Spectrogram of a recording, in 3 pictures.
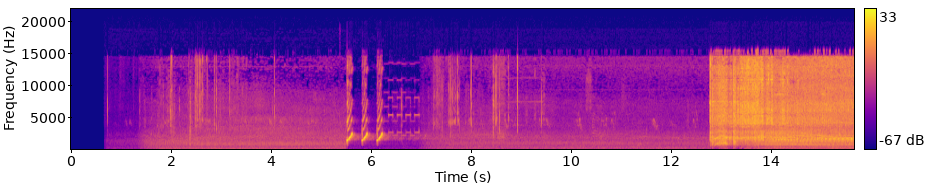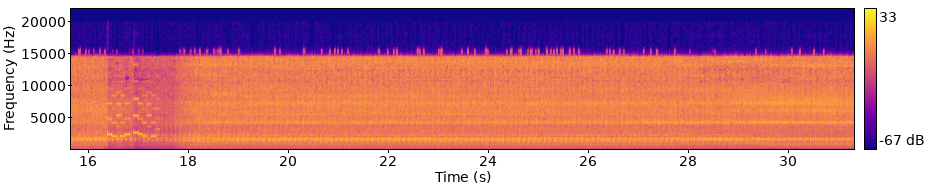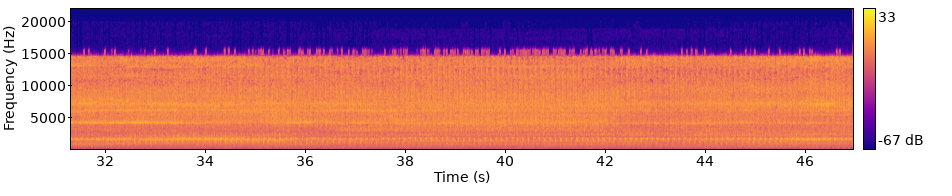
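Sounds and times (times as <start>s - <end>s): car engine starting and idling: 12.8s - 46.9s
engine knocking: 17.5s - 46.9s.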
